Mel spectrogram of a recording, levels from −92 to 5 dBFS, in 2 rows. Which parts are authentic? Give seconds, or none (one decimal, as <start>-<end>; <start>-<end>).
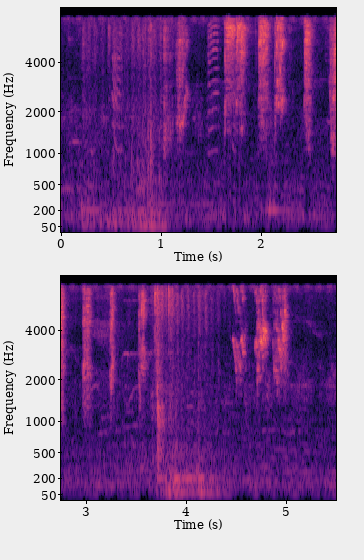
0.0-5.5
